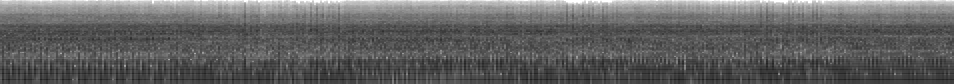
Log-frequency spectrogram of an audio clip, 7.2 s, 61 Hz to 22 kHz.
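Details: Yağmur YET 300 single-cylinder diesel rototiller after repair (it had tipped over, then misfired and stalled): even thumping with no tick or clatter from the valves. Normal running.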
